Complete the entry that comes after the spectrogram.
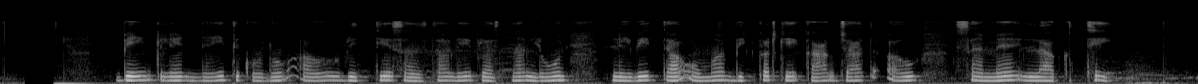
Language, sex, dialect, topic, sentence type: Chhattisgarhi, female, Western/Budati/Khatahi, banking, statement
